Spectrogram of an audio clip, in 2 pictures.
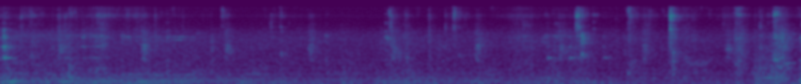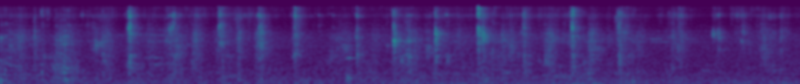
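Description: A woman chews food with soft, wet mouth sounds, close by.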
